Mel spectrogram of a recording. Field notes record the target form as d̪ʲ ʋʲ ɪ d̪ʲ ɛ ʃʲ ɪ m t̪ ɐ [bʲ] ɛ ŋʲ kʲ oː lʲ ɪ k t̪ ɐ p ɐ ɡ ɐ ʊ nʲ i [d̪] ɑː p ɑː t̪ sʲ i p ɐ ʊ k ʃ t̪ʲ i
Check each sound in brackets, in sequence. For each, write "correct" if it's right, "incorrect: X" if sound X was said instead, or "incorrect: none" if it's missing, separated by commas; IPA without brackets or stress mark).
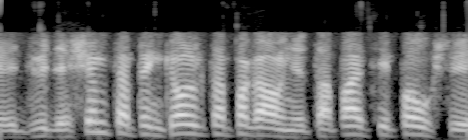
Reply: incorrect: pʲ, incorrect: t̪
